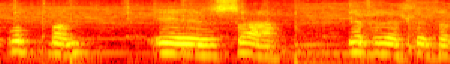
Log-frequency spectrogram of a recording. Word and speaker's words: Osman: I mean, the name, I asked the faculty members about the name because the name Osman in English is sort of pronounced as Uthman, is definitely the name of one of the caliphs following Muhammad.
